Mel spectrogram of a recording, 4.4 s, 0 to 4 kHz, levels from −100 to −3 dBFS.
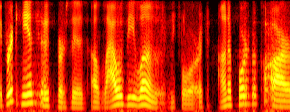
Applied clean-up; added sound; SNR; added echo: neural separator model SepFormer WHAMR!.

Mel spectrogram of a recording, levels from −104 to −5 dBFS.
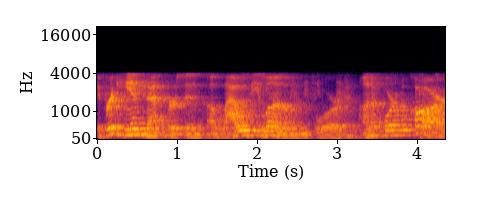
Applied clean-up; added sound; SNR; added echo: neural separator model SepFormer DNS4.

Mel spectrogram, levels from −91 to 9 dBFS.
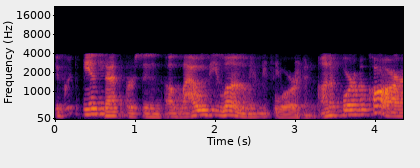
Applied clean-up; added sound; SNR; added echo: neural mask model DeepFilterNet 3.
